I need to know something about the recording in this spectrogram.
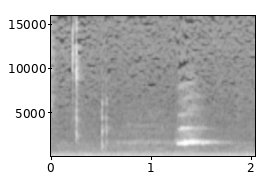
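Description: Room tone with a steady low hum, a few faint clicks, and one brief high whistle-like note about a second and a half in.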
